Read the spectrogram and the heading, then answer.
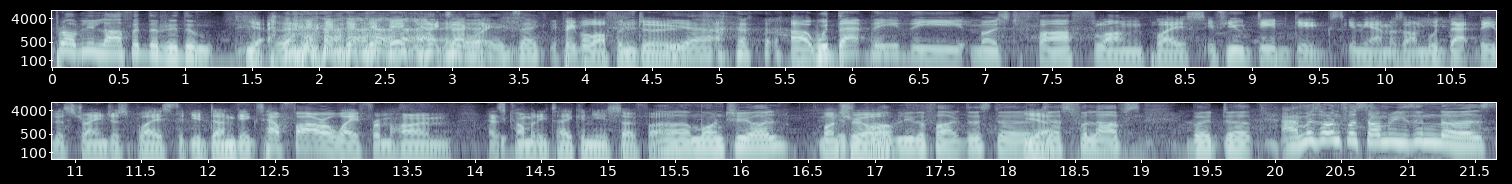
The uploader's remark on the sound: We’re taking you backstage at Comedy Republic. We're recording heaps of bite-sized episodes live in the green room with the who's who of comedy. Recorded at Comedy Republic.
